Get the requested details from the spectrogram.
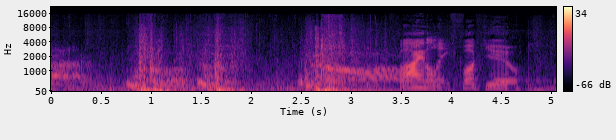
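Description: A burst of flame whooshes and roars close by.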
